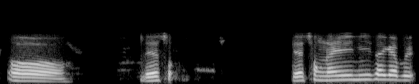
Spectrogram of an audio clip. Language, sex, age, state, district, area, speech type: Bodo, male, 45-60, Assam, Udalguri, urban, conversation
